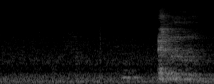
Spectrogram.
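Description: Quiet room tone, then a single short cough about one and a half seconds in.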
